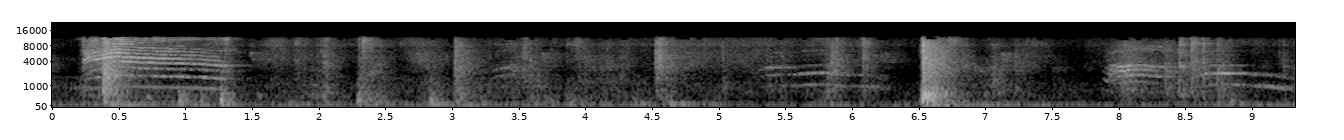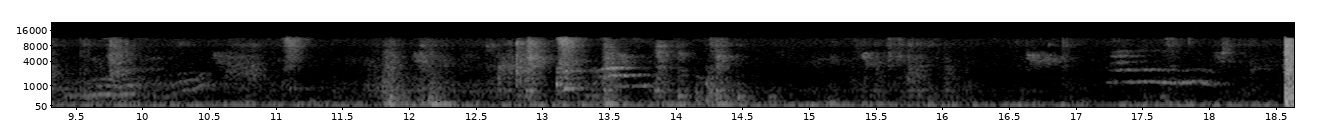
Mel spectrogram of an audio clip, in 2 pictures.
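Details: After a scolding from its older brother, a kitten in a big household of cats runs to its mother; a burst of high mewing opens, followed by many short meows and squeaks amid frequent thuds and clicks.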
